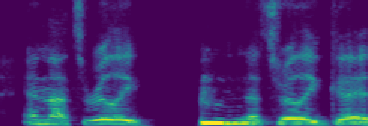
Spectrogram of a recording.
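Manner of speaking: voice going out. Talking about how teams communicate, voice going out. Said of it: "my voice is going out on a podcast".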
